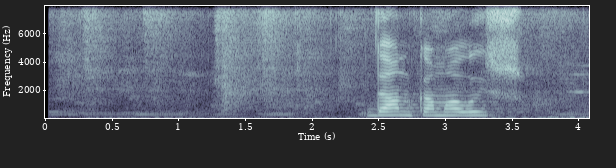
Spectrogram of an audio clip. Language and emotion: Russian, neutral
